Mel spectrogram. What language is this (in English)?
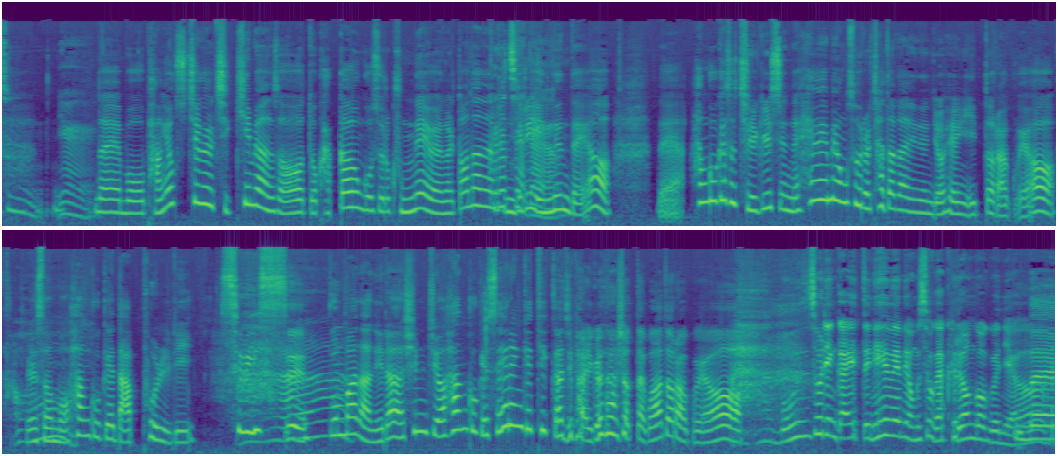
Korean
